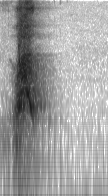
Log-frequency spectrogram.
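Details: One short, explosive bark from a Beagle living with chihuahua sisters Snap and Xena, both two, clean and loud with no other sound around it.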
